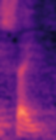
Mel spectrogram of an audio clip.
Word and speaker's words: psi: साई की spelling PSI होती है, लेकिन उसे बोला जाता है SI साई, P साइलेंट होता है यहाँ पे।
